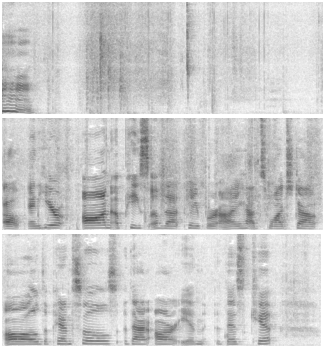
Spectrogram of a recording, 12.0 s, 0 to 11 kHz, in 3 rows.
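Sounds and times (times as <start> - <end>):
paper rustling: 0.5 - 3.4, 4.0 - 8.3.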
